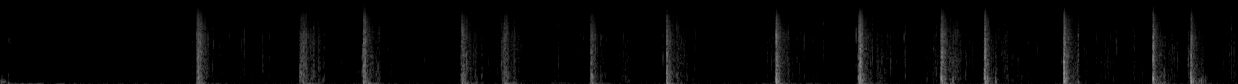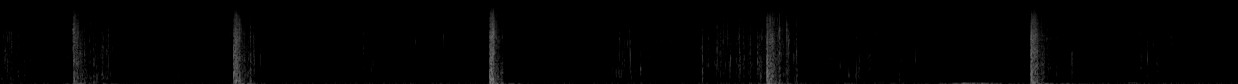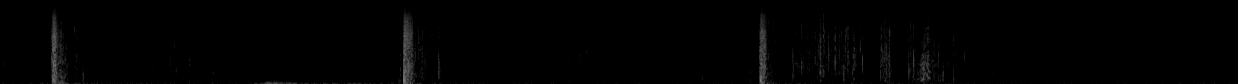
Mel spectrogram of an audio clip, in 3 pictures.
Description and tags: Stabbing sound
This sound I recorded by Punching a bad full of lettuce. I put a whole lettuce in a plastic packet and then I punched the bag over and over , until all the lettuce was broken , therefore creating punching foley. Furthermore I added more low tones in editing so that it sound more like punching a human being. Rather than hearing thew packet crinkle while you punch it.
Wound-Crunch, Stab, someone-Stab, Stabbing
